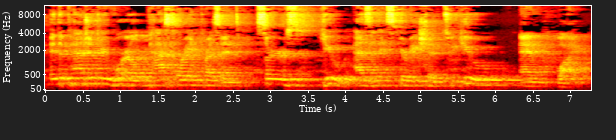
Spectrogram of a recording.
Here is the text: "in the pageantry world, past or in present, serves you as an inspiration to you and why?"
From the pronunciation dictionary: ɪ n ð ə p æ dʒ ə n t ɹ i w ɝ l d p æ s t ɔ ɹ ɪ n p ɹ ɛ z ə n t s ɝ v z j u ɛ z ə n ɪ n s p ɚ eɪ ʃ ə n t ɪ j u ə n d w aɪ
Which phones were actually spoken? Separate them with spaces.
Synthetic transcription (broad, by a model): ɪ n ð ə p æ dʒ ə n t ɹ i w ɝ l d p æ s t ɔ ɹ ɪ n p ɹ ɛ z ə n t s ɝ v z j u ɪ z ə n ɪ n s p ɚ eɪ ʃ ə n t ɪ j u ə n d w aɪ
